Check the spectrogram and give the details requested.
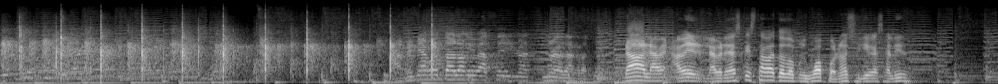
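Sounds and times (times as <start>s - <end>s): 
applause: 0.0s - 4.7s
speech: 4.1s - 9.2s.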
